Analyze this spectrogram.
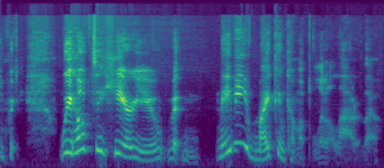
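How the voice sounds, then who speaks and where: A woman's voice: mid-range voice, huge pitch swings, fairly quick, crowd noise. A woman co-hosting a casual online show, chatty and giggly, quoting people in voices, with a cold coming on. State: coughing, hoarse head. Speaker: co-host. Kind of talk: casual chat on a video call show.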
